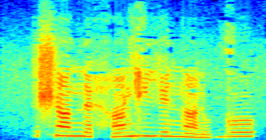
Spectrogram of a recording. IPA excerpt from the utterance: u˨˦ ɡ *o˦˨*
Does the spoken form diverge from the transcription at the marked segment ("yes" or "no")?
yes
